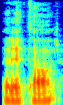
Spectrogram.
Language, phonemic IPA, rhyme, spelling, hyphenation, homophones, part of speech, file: Norwegian Bokmål, /rəˈtɑːr/, -ɑːr, retard, ret‧ard, R / r, noun, Nb-retard.ogg
- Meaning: side in a clockwork to which the adjustment indicator must be set to make the clock go slower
